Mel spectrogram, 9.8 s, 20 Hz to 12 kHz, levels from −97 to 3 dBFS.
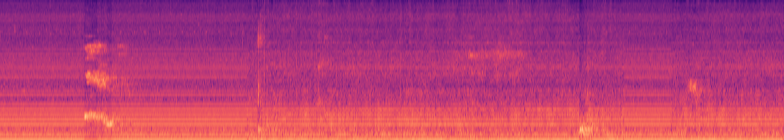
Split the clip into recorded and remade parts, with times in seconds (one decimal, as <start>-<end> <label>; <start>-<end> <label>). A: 0.0-3.1 recorded; 3.1-7.8 remade; 7.8-8.4 recorded; 8.4-9.8 remade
